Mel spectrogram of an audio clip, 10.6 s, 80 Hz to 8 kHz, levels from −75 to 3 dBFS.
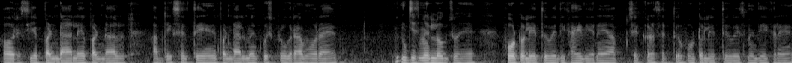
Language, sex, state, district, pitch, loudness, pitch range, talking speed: Hindi, male, Jharkhand, Sahebganj, 100 Hz, -28 LUFS, 100-105 Hz, 225 wpm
